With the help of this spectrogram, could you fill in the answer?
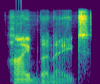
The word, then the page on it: hibernate: British English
